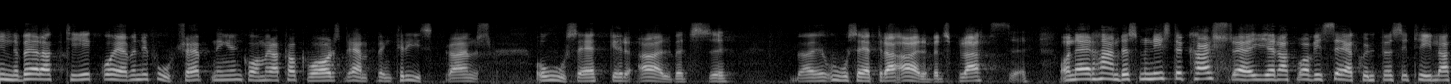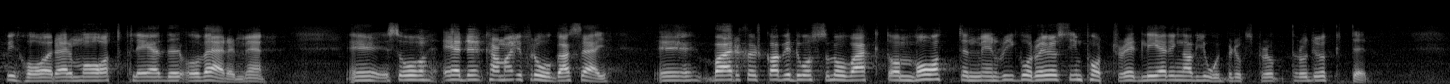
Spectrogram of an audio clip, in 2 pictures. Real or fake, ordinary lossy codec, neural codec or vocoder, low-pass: fake; none; codec, 16 kHz, 0.8 kbps, ZipCodec; 7.2 kHz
